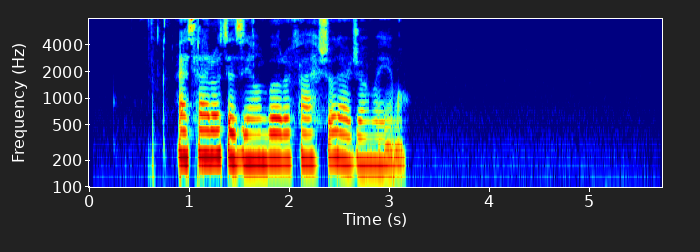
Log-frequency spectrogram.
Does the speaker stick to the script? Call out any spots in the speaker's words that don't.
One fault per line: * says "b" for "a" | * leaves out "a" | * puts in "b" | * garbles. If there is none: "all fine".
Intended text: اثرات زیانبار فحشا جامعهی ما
* puts in "در"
